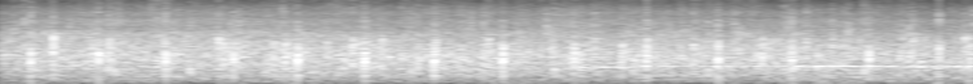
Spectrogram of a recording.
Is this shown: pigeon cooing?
no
